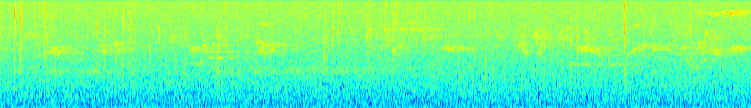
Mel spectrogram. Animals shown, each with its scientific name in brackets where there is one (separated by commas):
Wood Thrush (Hylocichla mustelina), Red-eyed Vireo (Vireo olivaceus), American Robin (Turdus migratorius), unidentified call, Yellow-rumped Warbler (Setophaga coronata), American Crow (Corvus brachyrhynchos)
